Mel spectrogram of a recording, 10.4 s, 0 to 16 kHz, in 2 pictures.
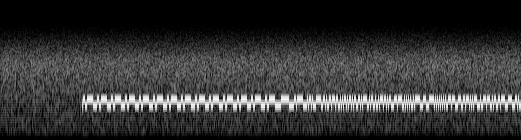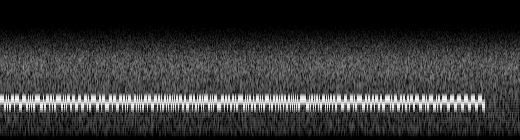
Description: NAVTEX (SITOR-B), 100 baud, 170 Hz shift, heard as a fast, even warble, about 1000 Hz centre. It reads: NIEKTORZY NADAL WALCZA PRZECIW LIBERALIZACJI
